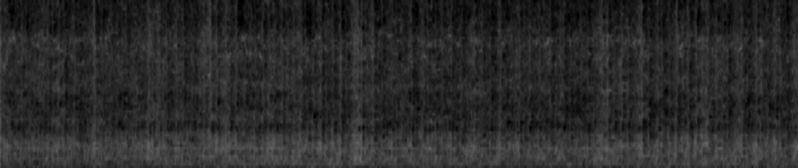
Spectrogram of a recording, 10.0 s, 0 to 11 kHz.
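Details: Junkyard GM LS 5.3 V8 on an engine stand, first fire with a Fitech Ultimate LS kit, 20 psi oil pressure, no coolant, run briefly with the block at 98 degrees; steady, even low rumble with no knocks or ticks, perhaps slightly rich.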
